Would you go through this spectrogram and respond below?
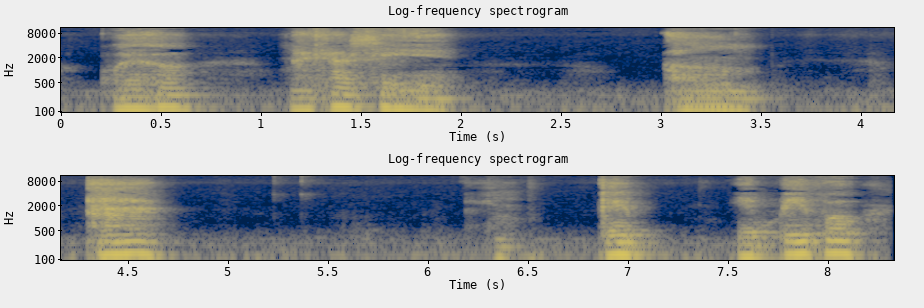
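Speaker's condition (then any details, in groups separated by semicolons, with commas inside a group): Cerebral palsy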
